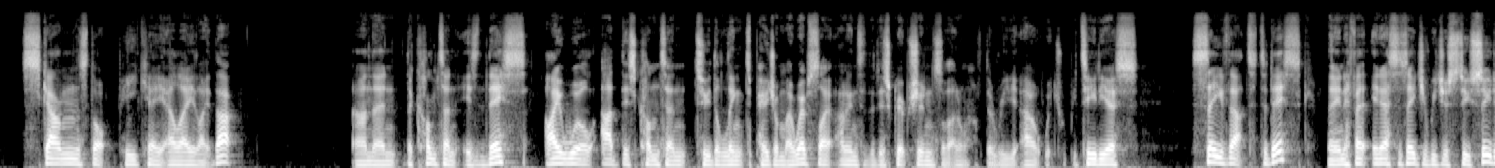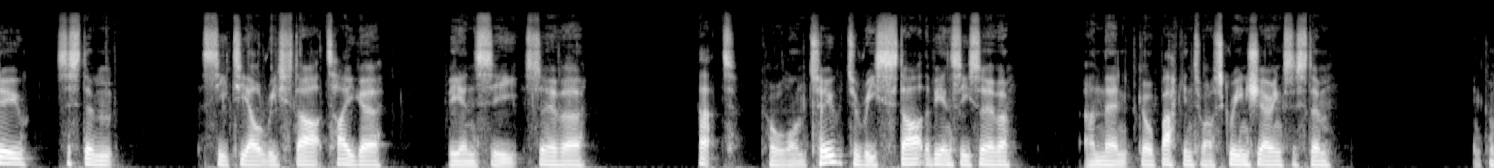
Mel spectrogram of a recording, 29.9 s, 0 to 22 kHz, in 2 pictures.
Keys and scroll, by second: 0.0-2.6 typing, 3.3 Return, 4.1 i, 4.7 super+v, 11.6 Escape, 12.3-23.4 typing, 13.7 ctrl+l, 24.8 Return, 26.7-27.8 typing, 28.4 Return.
